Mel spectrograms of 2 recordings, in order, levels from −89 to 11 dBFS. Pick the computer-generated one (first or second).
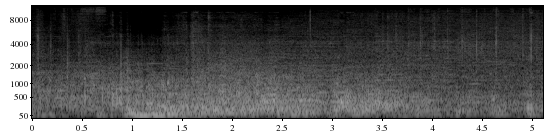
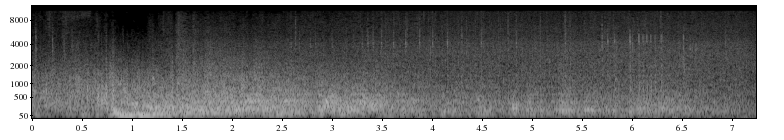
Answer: first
